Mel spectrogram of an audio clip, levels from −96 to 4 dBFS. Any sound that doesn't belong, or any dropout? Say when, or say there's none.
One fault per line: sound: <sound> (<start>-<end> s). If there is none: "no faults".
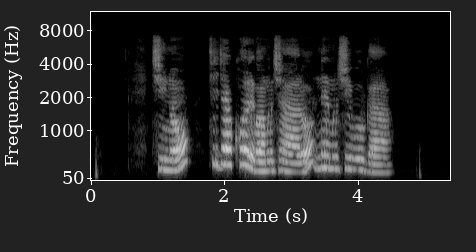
no faults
